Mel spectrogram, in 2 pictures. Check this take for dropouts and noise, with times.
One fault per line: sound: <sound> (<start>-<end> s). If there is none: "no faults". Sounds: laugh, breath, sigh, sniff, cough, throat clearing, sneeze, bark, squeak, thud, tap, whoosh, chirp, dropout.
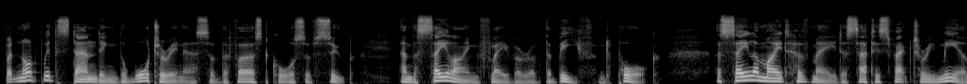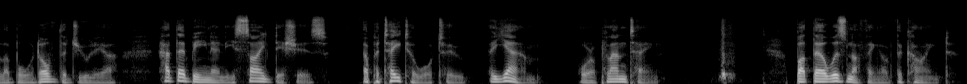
sound: whoosh (16.9-17.0 s)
